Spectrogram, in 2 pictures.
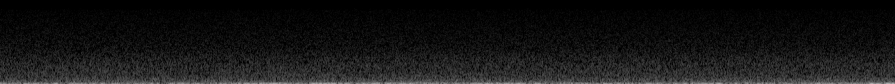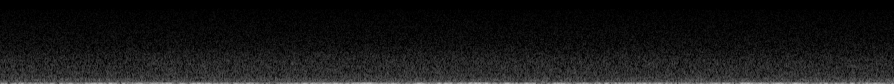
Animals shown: forest ambience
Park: Hubbard Brook Experimental Forest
